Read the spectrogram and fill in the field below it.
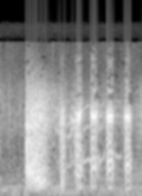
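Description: A loud, sharp gunshot sound effect in a radio drama of The Shadow, fired by Rankin at the Shadow in a cabin, with a brief ringing decay, followed by four or five shorter bursts in a quick, uneven rhythm.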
